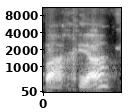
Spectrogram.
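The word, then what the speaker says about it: Bahya: The customary pronunciation is bakya.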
